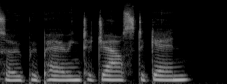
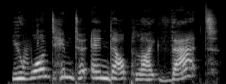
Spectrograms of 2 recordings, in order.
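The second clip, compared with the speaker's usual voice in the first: alarmed retort; 5 semitones higher, 5 dB louder than usual. Acted. Talon argues in alarm.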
